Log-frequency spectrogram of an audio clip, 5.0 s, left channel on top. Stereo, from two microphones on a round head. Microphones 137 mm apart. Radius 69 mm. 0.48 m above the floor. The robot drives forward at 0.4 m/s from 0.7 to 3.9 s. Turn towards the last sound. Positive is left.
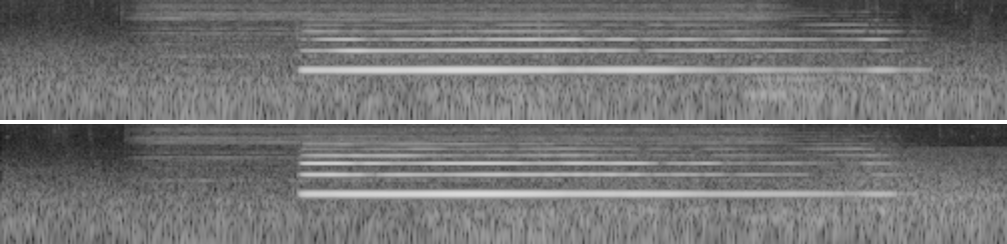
turn(degrees=-20)  # may be behind; listen again after turning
